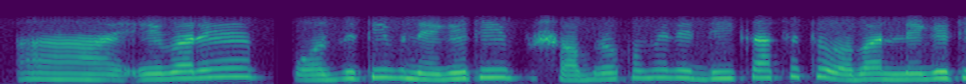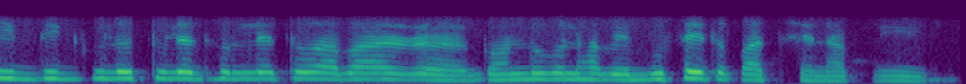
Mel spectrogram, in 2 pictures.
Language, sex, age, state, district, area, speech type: Bengali, female, 18-30, West Bengal, Hooghly, urban, conversation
